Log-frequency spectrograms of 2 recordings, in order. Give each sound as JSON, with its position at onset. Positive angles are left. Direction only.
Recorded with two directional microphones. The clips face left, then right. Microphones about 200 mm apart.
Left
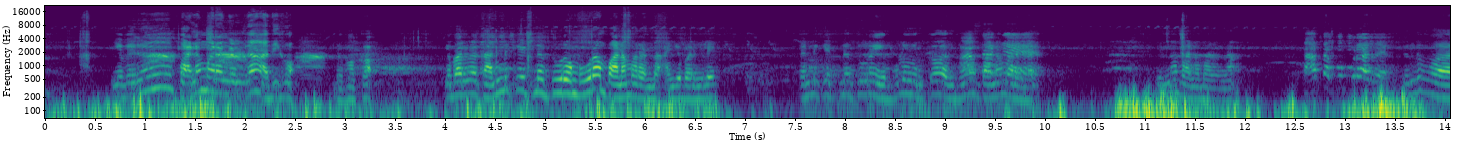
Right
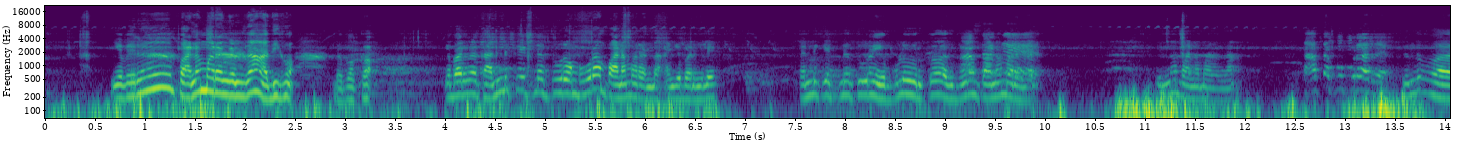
{"t": 0.7, "sound": "speech", "side_deg": -60}
{"t": 4.0, "sound": "speech", "side_deg": -30}
{"t": 4.6, "sound": "speech", "side_deg": -10}
{"t": 4.9, "sound": "speech", "side_deg": 0}
{"t": 7.5, "sound": "speech", "side_deg": -45}
{"t": 11.3, "sound": "speech", "side_deg": -25}
{"t": 12.5, "sound": "goat", "side_deg": -25}
{"t": 13.1, "sound": "bleat", "side_deg": -30}
{"t": 13.7, "sound": "speech", "side_deg": -45}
